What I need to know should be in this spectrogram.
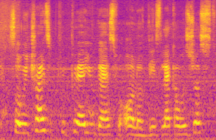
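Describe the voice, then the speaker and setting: Amid noticeable background noise, a woman speaks at a high pitch. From Cameroon. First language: French. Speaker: medical laboratory scientist and exam coach. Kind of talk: tutorial. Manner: fast.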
